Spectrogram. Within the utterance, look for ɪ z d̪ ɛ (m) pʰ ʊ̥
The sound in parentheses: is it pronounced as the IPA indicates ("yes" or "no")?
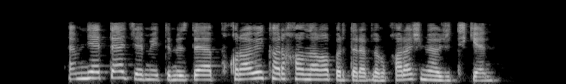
no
